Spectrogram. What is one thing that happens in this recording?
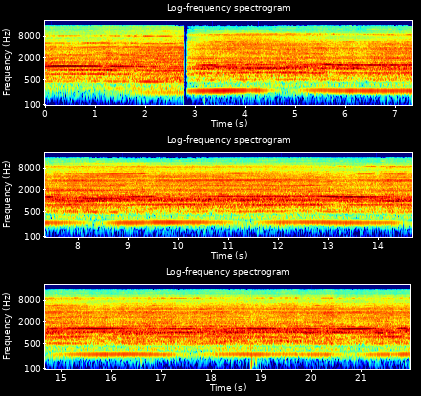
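A carpet cleaner whirs steadily as it rolls over carpet.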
